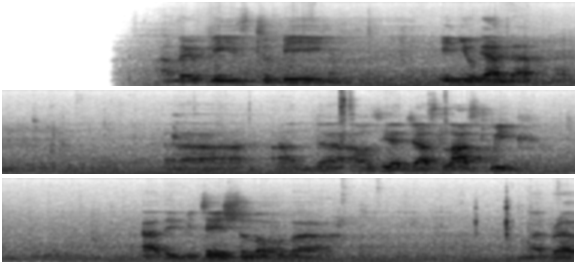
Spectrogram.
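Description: A man speaks steadily through a microphone in a large hall.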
